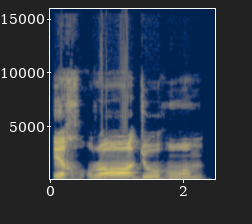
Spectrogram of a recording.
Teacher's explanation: حمزہ کو خا کے ساتھ ملانا ہے، خا کو موٹا کرنا ہے ، را کے اوپر زبر ہے، را کو موٹا کرنا ہے،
